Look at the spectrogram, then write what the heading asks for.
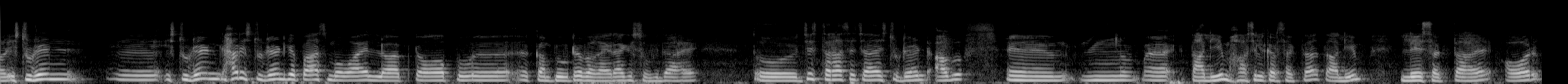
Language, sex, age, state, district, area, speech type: Urdu, male, 18-30, Uttar Pradesh, Shahjahanpur, urban, spontaneous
